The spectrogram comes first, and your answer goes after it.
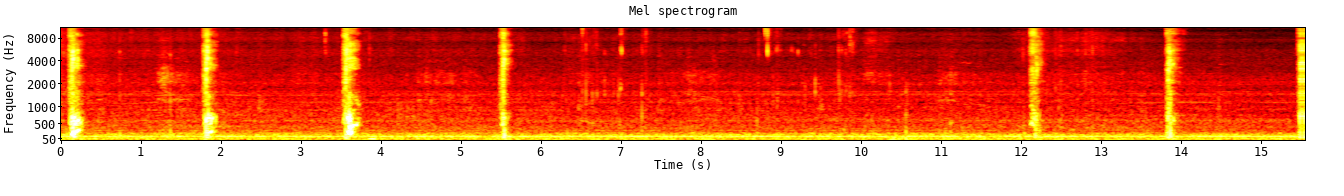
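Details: Elderly Poodle coughing after waking in cold weather, 30 March 2025: abrupt, harsh hacking bursts, three in the first four seconds, then sparser single coughs, against a constant low electrical hum in a quiet room.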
